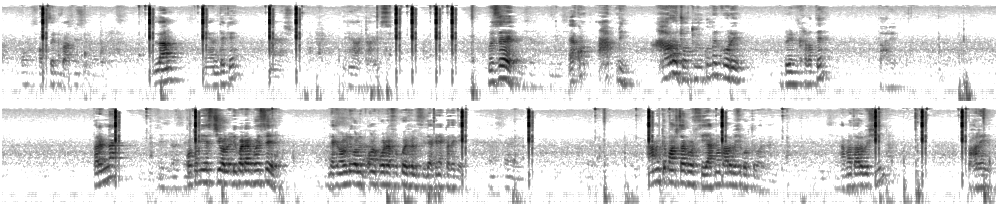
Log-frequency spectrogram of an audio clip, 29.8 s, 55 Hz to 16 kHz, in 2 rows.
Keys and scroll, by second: 5.7 ctrl+alt+space, 21.4 ctrl+alt+space, 28.6 ctrl+space.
